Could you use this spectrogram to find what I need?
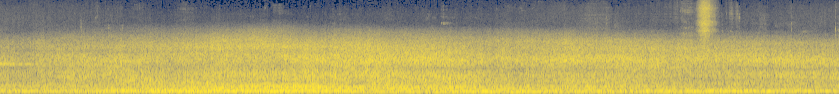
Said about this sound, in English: And let this plane pass.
